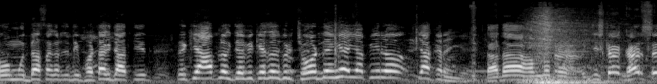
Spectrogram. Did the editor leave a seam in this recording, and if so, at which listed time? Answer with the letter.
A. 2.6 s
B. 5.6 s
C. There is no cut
B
